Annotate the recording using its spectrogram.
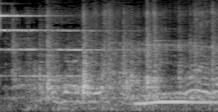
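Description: Voices talking, with a high, clear ringing tone that fades out about a second in.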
